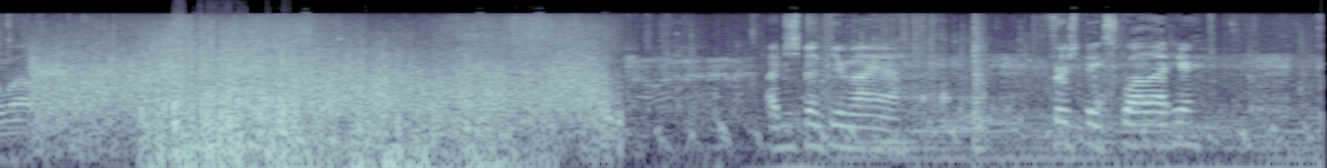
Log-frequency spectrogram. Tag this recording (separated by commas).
Vehicle, Music, Speech, Boat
